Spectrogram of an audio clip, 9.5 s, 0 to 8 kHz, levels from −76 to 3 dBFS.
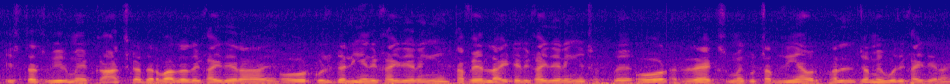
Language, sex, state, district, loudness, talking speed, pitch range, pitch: Hindi, male, Goa, North and South Goa, -24 LUFS, 245 wpm, 110-120 Hz, 115 Hz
